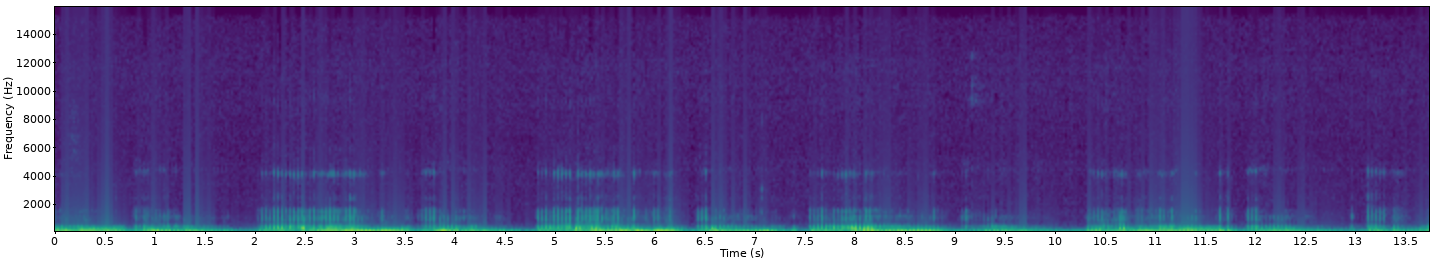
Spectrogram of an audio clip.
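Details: Sustained deep purr of a domestic cat, a rough low rumble pulsing in regular breath cycles of about two seconds, each loud stretch followed by a short dip, continuing throughout.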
